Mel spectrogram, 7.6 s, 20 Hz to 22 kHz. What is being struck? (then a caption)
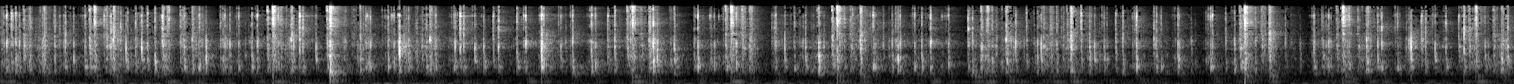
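Plastic mechanical keyboard. Fingertips with long nails type fast, at about 98 words per minute, on white plastic keycaps of a black plastic mechanical keyboard. A rapid, steady clatter of short, dry, bright clicks fills the clip with almost no low end, each click dying away at once.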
